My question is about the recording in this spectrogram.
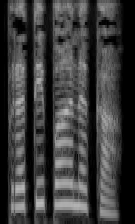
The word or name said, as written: ಪ್ರತಿಪಾನಕ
